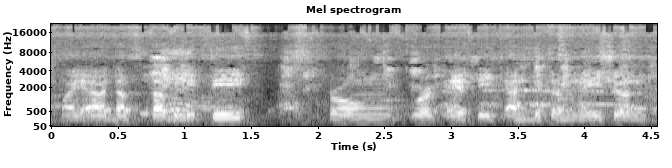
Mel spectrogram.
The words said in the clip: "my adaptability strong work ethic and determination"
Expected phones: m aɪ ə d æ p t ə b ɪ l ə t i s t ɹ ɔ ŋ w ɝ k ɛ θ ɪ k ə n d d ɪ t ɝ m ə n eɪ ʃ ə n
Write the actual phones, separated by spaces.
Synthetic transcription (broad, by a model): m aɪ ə d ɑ p t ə b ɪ l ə t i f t ɹ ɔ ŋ w ɝ k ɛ t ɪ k ə n d d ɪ t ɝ m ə n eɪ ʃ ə n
